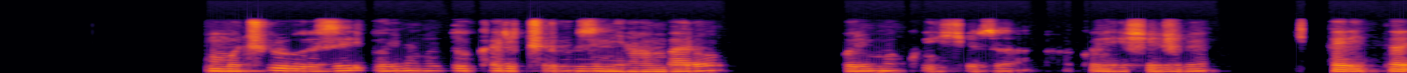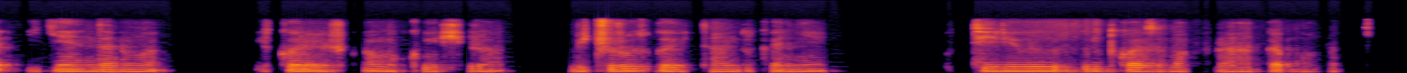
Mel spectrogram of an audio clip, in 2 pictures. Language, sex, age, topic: Kinyarwanda, male, 25-35, finance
